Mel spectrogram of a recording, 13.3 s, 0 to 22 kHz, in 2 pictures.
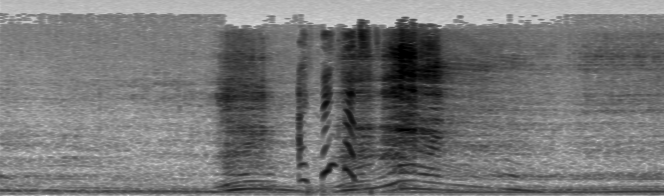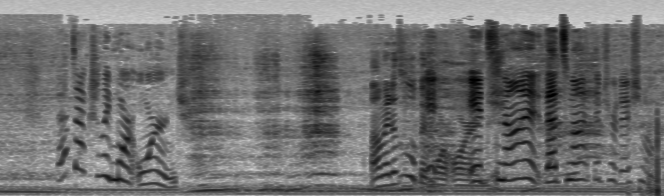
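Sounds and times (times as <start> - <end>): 
sports car engines revving and accelerating past: 0.0 - 13.2
speech: 3.1 - 4.4, 7.5 - 9.2, 10.4 - 13.2.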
